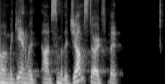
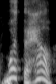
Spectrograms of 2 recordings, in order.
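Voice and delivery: exasperated; 7 semitones higher, 4 dB quieter, slower than usual. Retold or imitated. Daughter missing, frustrated.

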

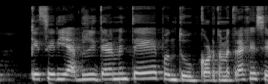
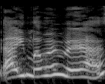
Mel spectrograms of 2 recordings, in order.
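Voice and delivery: shy Grace; 10 semitones higher than usual. Retold or imitated. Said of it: "y a Grace así de".

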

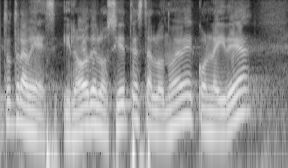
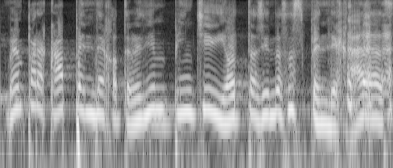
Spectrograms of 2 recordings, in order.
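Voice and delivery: mock angry mother, high and sharp; furious mom; 8 semitones higher than usual. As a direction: bark it like an enraged mother calling her kid over. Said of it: "se me quedó viendo bien feo".

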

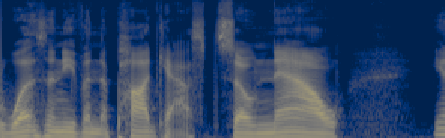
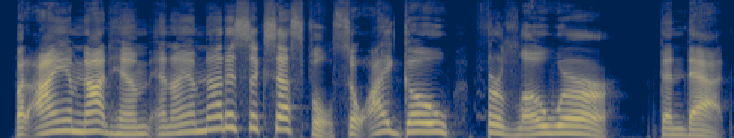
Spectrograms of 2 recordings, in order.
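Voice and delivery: loud rant; 6 semitones higher, 9 dB louder than usual. Real, not acted. Loud self-deprecating rant.

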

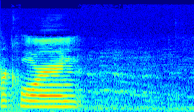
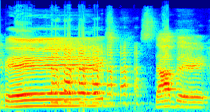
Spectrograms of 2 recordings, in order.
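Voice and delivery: loud, drawn-out mock scolding; big hammed-up shout of disbelief; imitating exasperated friend; 4 semitones higher, 14 dB louder, much slower than usual. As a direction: yell it like a friend calling you out. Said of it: "my friend would be listening to be like".

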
